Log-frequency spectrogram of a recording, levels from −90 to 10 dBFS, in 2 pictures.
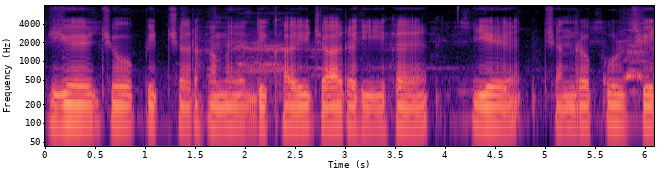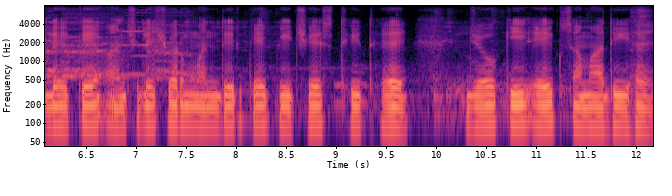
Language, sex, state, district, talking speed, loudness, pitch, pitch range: Hindi, male, Maharashtra, Chandrapur, 115 wpm, -21 LUFS, 95 Hz, 95-100 Hz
